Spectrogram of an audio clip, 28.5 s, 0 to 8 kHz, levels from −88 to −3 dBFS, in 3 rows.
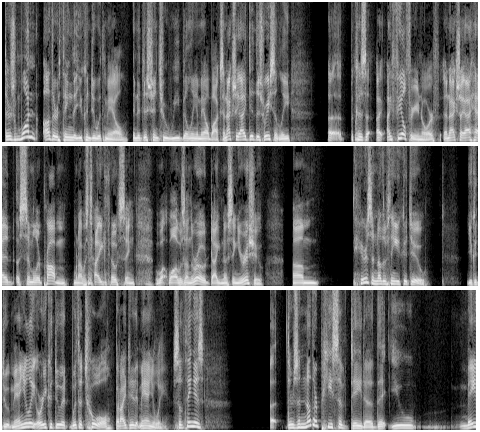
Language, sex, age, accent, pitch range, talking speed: English, male, 40-59, American, 105-165 Hz, 185 wpm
